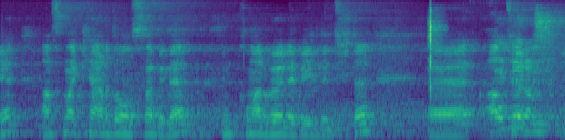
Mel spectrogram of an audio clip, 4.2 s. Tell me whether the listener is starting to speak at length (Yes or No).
No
